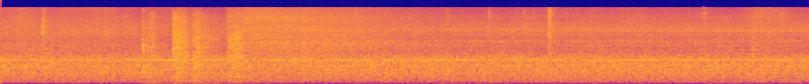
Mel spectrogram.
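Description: Hankyu electric train pulling slowly away from the platform, heard from inside the front car: steady running noise with a thin, steady high tone. A few short clunks come about two seconds in, and another near the middle.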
